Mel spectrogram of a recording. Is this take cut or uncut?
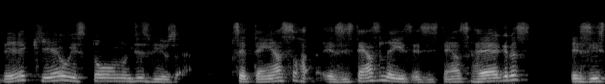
uncut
